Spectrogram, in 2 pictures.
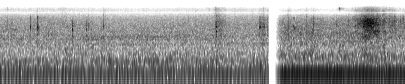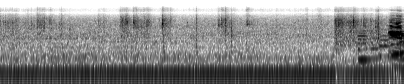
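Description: A vehicle drives out across wet, slushy lake ice near North Bay, Ontario, after several warm days: a steady low engine drone and broad road rumble run continuously, with one brief dropout partway through.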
